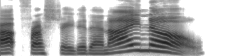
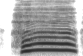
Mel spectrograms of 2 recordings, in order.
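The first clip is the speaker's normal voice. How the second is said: high, rising puzzled huffs from baffled students; confused students; 9 semitones higher, 4 dB louder, much slower than usual. Retold or imitated. Students baffled at the start of class, high puzzled huffs. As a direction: play a lost student going huh, huh, huh.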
